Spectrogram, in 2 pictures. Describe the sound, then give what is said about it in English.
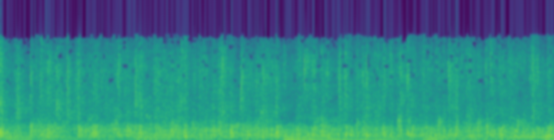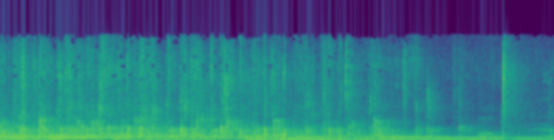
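A church audience applauds steadily for several seconds, dense and fairly loud, while sustained organ-like chords shift underneath; the clapping thins slightly toward the end. “Am I hearing any hand claps?”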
